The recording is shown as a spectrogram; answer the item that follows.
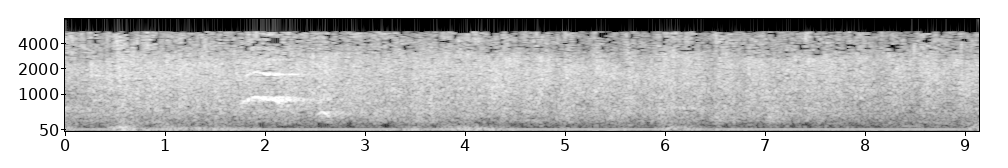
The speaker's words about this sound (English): In Jesus' name, let somebody clap your hands.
